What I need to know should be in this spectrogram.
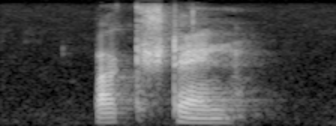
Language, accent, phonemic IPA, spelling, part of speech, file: German, Austria, /ˈbakˌʃtaɪ̯n/, Backstein, noun, De-at-Backstein.ogg
- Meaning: 1. brick (block made of burnt clay) 2. one of the lawbooks published with red covers by the C. H. Beck publisher and admitted for examinations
